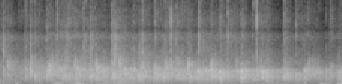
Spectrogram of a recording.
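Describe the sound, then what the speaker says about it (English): Audience applause for a panel at an industry event in Columbus, a steady dense roar of many hands clapping throughout, fairly loud and sustained with no talk over it. "please give our panelists a round of applause"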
